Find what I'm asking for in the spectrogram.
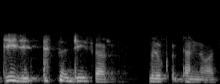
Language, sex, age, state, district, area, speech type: Hindi, male, 18-30, Madhya Pradesh, Jabalpur, urban, conversation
